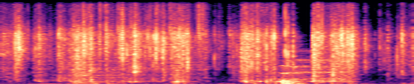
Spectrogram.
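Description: Plastic packaging crinkling and rustling as a bagged graded comic book is handled, with a few light knocks.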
